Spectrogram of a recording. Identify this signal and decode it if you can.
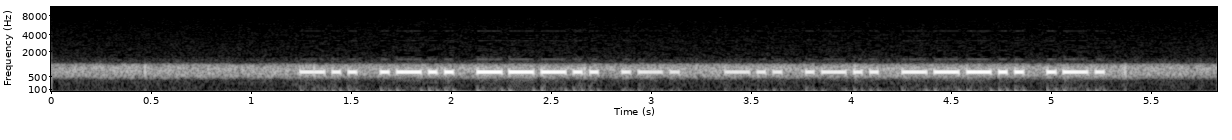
Morse code, heard as a keyed tone, about 29 wpm, 710 Hz. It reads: DL8R DL8R
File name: simple-file-list / VP8SGI 12MCW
